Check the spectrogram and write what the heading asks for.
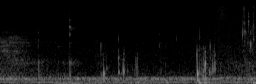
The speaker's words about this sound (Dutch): Ik zal even een slokje water pakken intussen.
